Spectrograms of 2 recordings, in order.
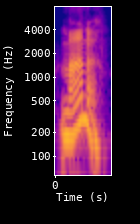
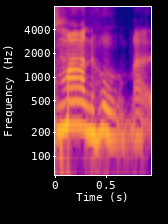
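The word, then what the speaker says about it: מן הוא: Mana. Yeah. Yeah. It's I remember when my Well, manu but close enough.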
